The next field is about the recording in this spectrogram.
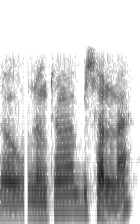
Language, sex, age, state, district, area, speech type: Bodo, male, 30-45, Assam, Kokrajhar, rural, conversation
